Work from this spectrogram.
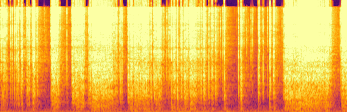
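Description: Two overlapping thin, flexible white nylon hook-and-loop strips are peeled apart by hand, slowed down, giving a series of bright, noisy ripping bursts with crackly texture separated by brief gaps. Most of the energy is high, with almost no low end.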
